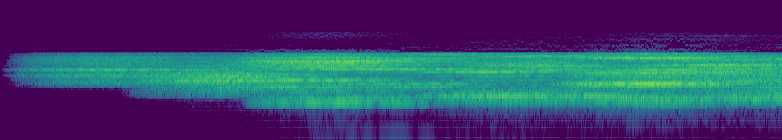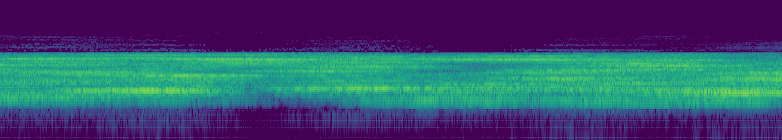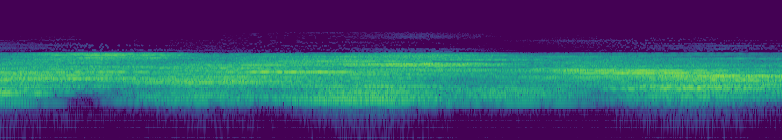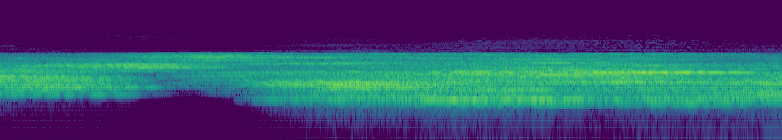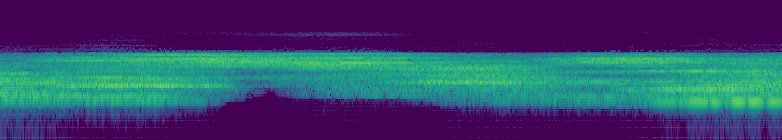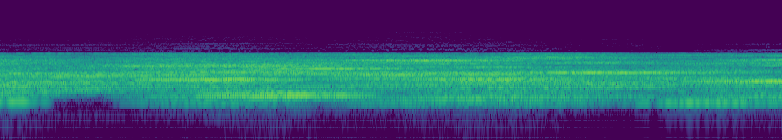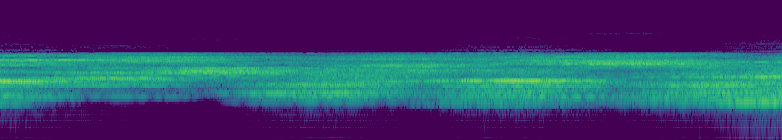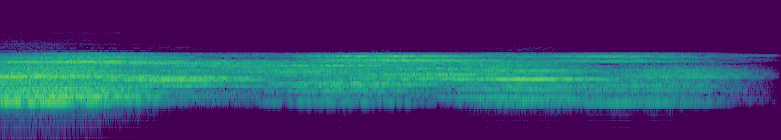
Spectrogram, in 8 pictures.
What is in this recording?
Deep Space
Long, anguishing, hypnotic sound from very deep outer space. Sample generated via computer synthesis.
Alien, Effect, FX, Game-Creation, Outer, Outer-Space, Scary, Space, Stars, Starship, Warp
